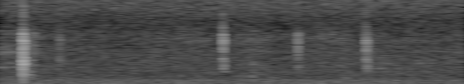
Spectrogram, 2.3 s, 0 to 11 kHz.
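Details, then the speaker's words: VW Passat B5+ Valeo alternator turned by hand after brush replacement: sharp, irregular light clicks from one loose brush catching a damaged slip ring; expected to bed in and stop clicking once graphite dust settles. "так как кольцо имеет повреждение, вот, и из-за этого щетка вот эта щелкает, издает звук."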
